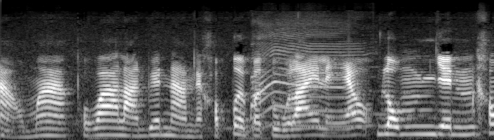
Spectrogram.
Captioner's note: hahaha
